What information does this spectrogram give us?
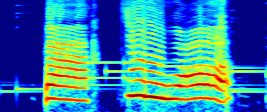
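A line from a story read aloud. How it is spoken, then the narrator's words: Shouting while running. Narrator (Chinese): 金刚一边跑一边喊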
